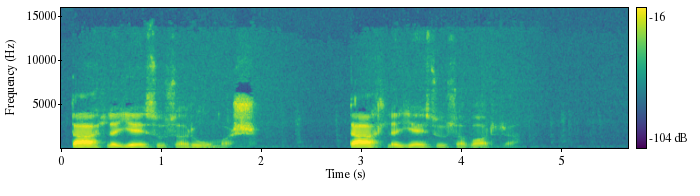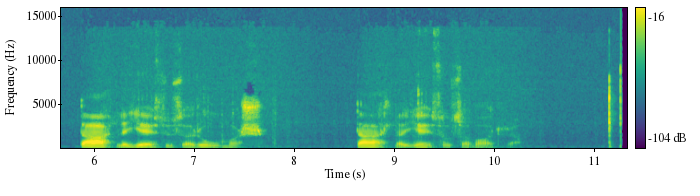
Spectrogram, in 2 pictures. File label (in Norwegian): utdelingsord nattverd nordsamisk; samisk kirkeliv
